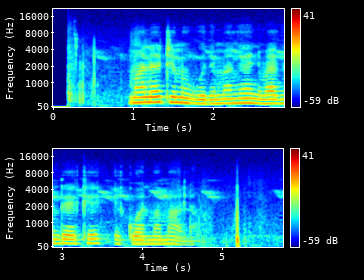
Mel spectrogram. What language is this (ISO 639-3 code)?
luo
